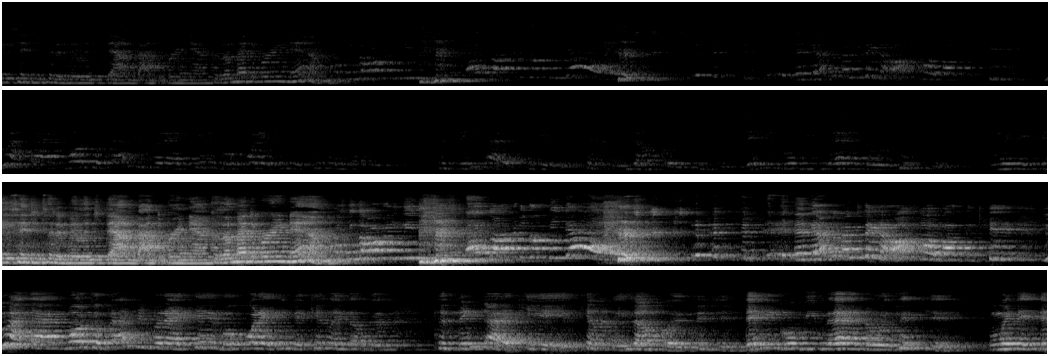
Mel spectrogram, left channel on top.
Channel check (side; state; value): left; quieter; 26.9 dB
